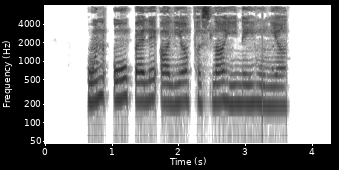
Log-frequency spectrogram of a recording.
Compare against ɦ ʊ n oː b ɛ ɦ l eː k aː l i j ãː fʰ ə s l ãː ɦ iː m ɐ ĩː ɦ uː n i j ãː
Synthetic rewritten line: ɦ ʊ n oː p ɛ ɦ l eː ʔ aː l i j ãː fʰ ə s l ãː ɦ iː n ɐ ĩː ɦ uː n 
